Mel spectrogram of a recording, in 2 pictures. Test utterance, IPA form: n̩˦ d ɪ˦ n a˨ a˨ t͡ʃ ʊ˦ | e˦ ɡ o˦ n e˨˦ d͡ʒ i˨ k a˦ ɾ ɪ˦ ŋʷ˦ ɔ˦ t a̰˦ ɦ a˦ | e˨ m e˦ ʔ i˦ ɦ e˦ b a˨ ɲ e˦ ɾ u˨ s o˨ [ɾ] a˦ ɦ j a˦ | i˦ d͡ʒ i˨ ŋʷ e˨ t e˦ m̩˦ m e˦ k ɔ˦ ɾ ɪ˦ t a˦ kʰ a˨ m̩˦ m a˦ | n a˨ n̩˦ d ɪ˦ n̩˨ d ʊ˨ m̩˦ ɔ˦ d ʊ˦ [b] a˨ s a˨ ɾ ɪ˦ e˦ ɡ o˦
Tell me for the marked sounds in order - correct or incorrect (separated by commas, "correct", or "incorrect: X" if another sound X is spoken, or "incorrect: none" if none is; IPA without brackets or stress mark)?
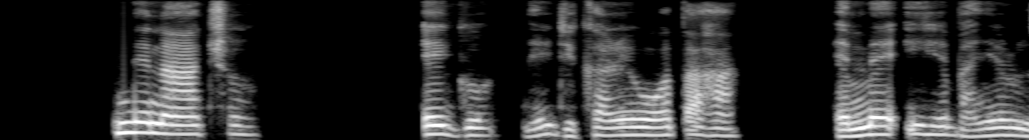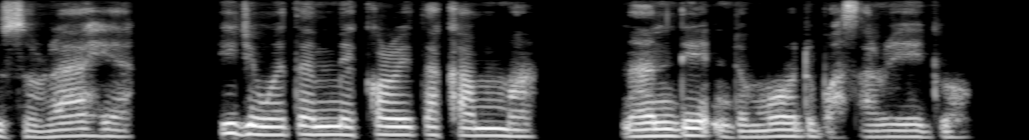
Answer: correct, correct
